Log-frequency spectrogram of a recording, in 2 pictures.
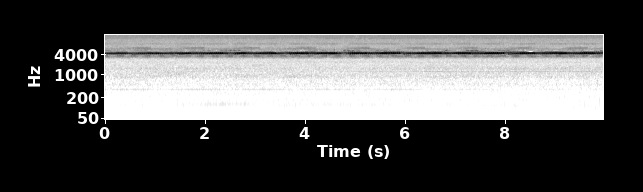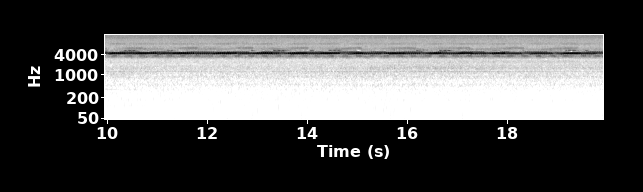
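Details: Autumn night insect chorus in the Tsukimi forest, Kaizu, Gifu Prefecture, Japan: dominant steady high trill with gentle pulsing, faint extra chirps, and a soft low tone in the first seconds beneath the ringing.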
